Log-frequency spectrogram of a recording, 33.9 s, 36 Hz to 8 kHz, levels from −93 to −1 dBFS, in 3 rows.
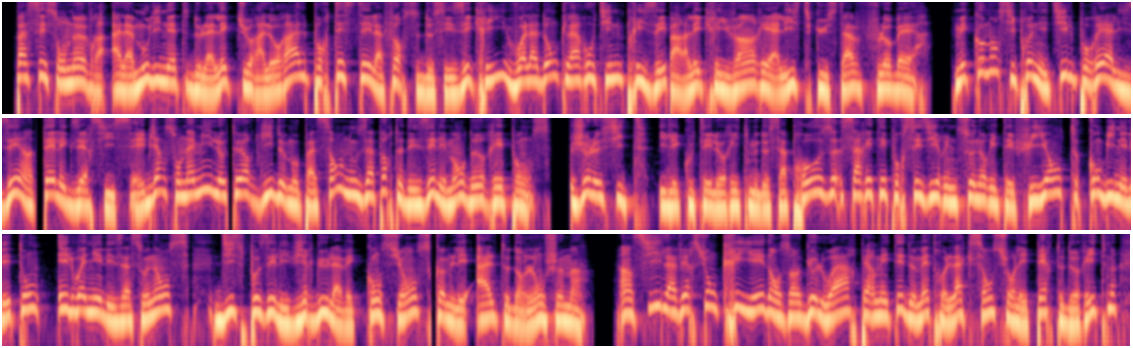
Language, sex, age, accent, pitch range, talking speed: French, male, 20-39, French, 125-185 Hz, 180 wpm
